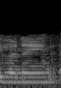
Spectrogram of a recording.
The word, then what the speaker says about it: Linnane: Jackie Linane, L-I-N-N-A-N-E. Caroline Enright, E-N-R-I-G-H-T.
